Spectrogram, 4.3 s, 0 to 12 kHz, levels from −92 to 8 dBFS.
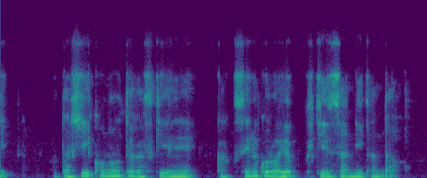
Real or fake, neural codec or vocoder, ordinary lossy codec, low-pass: real; none; Opus, 32 kbps; 7.2 kHz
